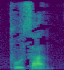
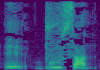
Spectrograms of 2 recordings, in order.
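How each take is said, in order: First: The word begins with a voiceless p sound. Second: The word begins with a voiced b sound. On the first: "プーサンと言っても" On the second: "ブーサンと言っても"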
